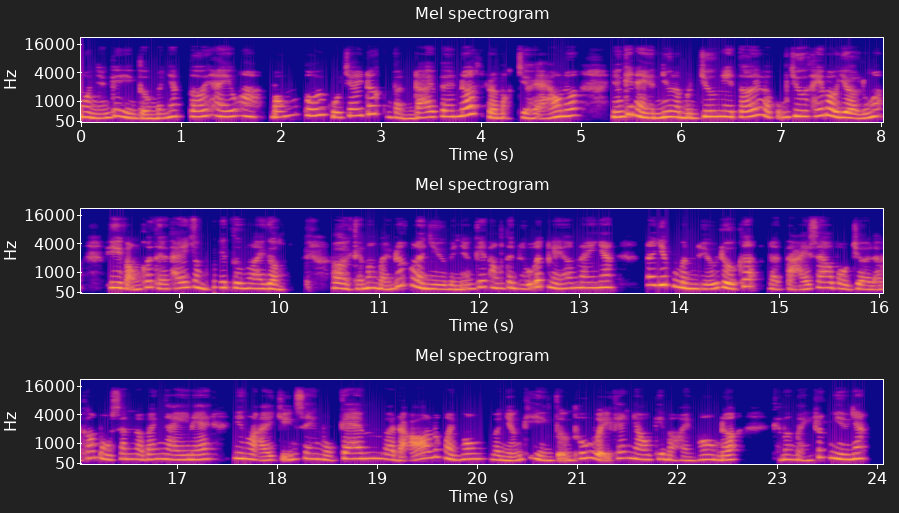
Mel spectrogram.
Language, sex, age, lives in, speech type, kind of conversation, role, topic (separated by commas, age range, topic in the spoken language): Vietnamese, female, 25-29, Vietnam, read, expert-assistant, asker, Tại sao bầu trời có màu xanh vào ban ngày nhưng lại chuyển sang màu cam hoặc đỏ lúc hoàng hôn?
